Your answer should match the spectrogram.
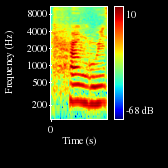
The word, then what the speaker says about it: hungry: Donc I am hungry, c'est avec un H et c'est U-N.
